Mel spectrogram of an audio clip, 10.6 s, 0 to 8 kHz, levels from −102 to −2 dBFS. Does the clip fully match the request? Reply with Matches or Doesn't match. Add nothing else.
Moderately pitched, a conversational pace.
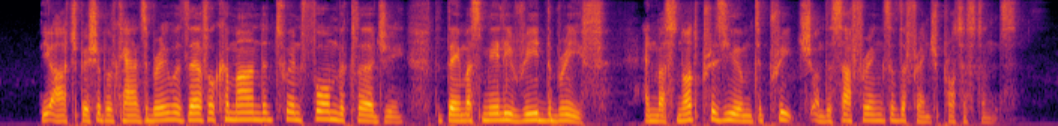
Matches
